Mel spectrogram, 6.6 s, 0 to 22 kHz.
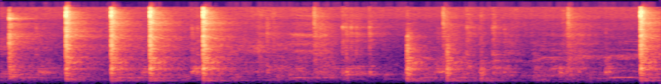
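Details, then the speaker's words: Massey Ferguson 20 with power steering not working, front raised on an air jack and the wheel turned by hand: irregular dry creaks and sharp clicks as the kingpin binds, possibly half the steering problem. "I can't turn that, I reckon there's a bit left to right. You can hear it binding in there."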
